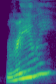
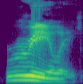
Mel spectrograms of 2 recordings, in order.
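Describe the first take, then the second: First: It sounds excited and thrilled. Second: It sounds angry and mad. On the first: The speaker is thrilled by the news. "The second one, really? Excitement" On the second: The speaker is mad at someone. "The first one might mean, I'm really angry with you. I'm mad"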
